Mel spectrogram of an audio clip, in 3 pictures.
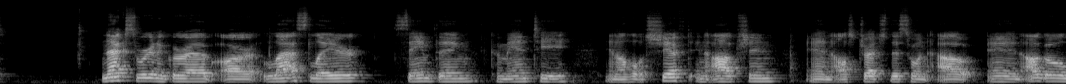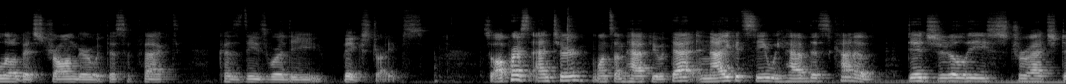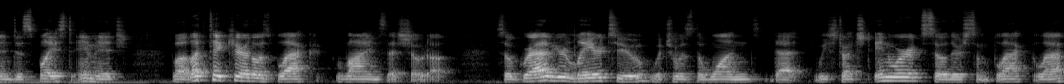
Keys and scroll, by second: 5.1 super+t, 6.2 shift+super+t, 16.3 Return.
